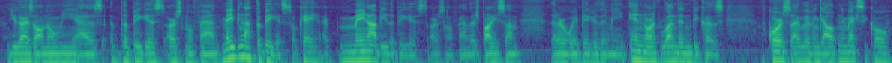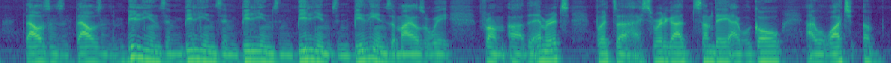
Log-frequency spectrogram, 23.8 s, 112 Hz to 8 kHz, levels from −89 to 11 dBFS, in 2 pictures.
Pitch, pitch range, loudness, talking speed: 110 Hz, 105-120 Hz, -23 LUFS, 195 wpm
